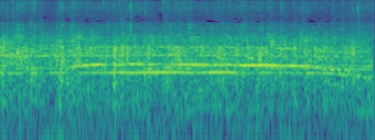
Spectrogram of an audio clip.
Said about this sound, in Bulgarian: Бурни аплодисменти.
